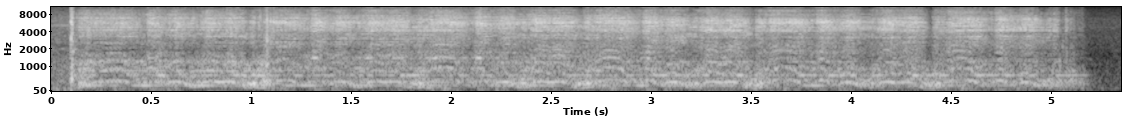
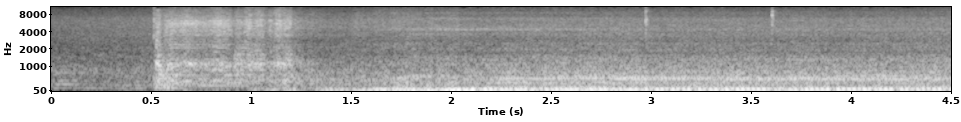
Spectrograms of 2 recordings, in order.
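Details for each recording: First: Ford Bronco II cranking: starter turns evenly at about three and a half beats a second for five seconds and never fires; spark plug test shows no spark, coil power being checked. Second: Abandoned Ford Bronco II being revived, brakes not working: engine catches after a short crank and settles into a steady, even idle with a firm low rumble, no misses or knocks; runs well, fuel pump working.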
